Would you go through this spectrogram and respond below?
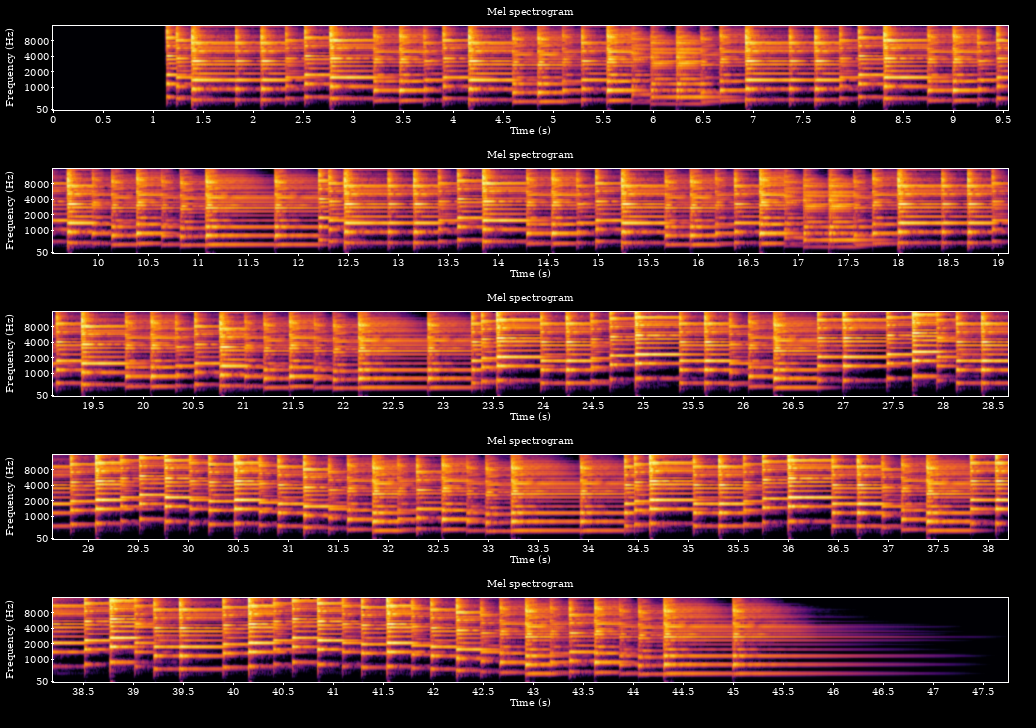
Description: Double Jig: The Bunch of Roses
